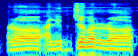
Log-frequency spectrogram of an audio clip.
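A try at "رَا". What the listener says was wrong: হলো না। র টান হলো কই?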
